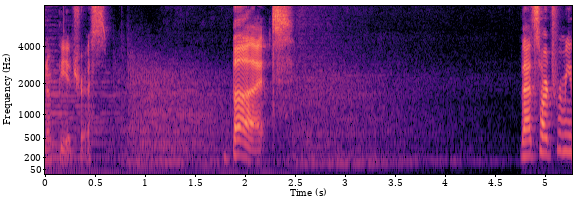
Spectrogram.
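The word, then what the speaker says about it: Beatrice: um her name is pronounced in the Italian pronunciation of beatric but that's hard for me to say for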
